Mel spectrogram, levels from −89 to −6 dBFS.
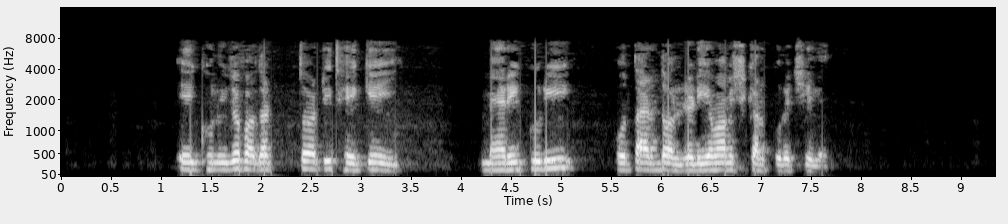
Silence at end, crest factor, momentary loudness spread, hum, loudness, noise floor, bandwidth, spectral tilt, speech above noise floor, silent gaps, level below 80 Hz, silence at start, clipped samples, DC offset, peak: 1.7 s; 16 dB; 10 LU; none; -17 LUFS; -83 dBFS; 7.8 kHz; -5.5 dB/octave; 66 dB; none; -54 dBFS; 1.15 s; under 0.1%; under 0.1%; -2 dBFS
